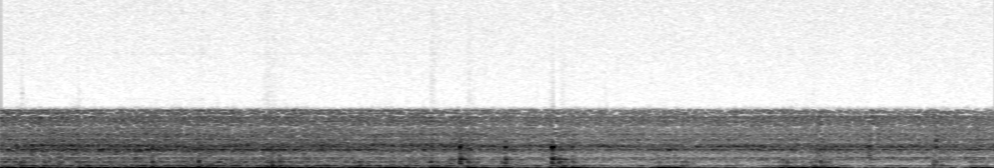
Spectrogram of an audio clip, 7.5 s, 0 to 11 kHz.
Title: 2014 Nissan March Right Front Wheel Clunking Sound - Bunyi klontang klontang di roda nissan March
